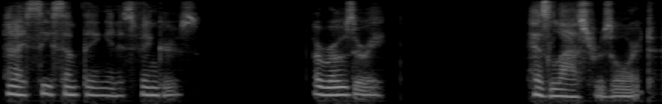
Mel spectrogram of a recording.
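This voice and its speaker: Female ASMR horror narrator: lowish, creaky, unhurried, first-person storytelling. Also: dry recording, studio quality. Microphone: close, dry mic.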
